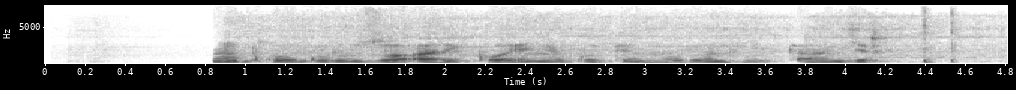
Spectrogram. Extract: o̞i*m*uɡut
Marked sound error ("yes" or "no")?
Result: yes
